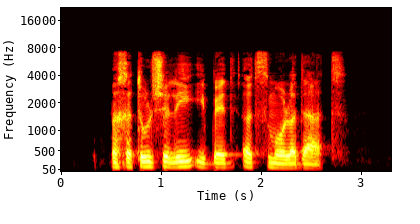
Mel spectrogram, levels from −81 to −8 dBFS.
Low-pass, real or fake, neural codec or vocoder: 7.2 kHz; real; none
